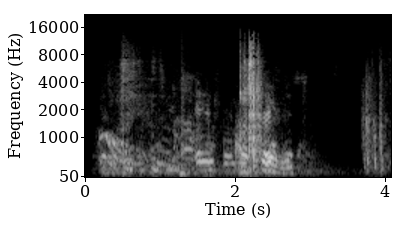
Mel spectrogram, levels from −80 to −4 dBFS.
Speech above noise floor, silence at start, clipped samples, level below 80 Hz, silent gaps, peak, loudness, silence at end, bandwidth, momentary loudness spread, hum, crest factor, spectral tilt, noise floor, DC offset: 42 dB; 0.2 s; under 0.1%; -64 dBFS; none; -4 dBFS; -28 LUFS; 0.05 s; 15.5 kHz; 18 LU; none; 26 dB; -2 dB/octave; -69 dBFS; under 0.1%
